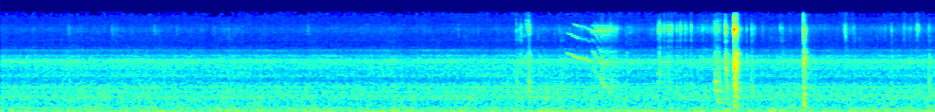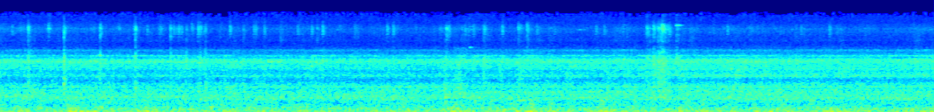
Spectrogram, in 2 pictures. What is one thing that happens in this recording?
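A vehicle engine rumbles steadily while driving along a rough track.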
